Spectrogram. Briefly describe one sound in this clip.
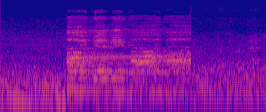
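A group of men and women sing together into microphones.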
